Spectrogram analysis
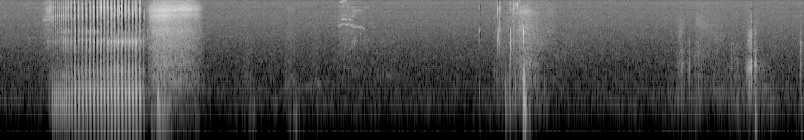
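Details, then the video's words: Dog asleep in the daytime, snoring as loud as possible: one long harsh rasping snore of about a second and a half, then quiet breathing with a few faint clicks and snuffles. "Puppa snoring"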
